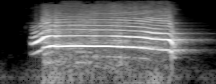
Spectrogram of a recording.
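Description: A shrill, drawn-out shriek rings out alone, one sustained high cry that holds a nearly steady pitch before dropping away at the end.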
